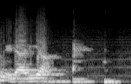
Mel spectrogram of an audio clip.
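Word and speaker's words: Cnidaria: not only belong to निडारिया हां याद आ गया ना देखो ये आपका निडारिया का है अभी निडारलिया के अभी सी लिखा है तो सी यहां पे साइलेंट है तो जो आपका निडारलिया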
